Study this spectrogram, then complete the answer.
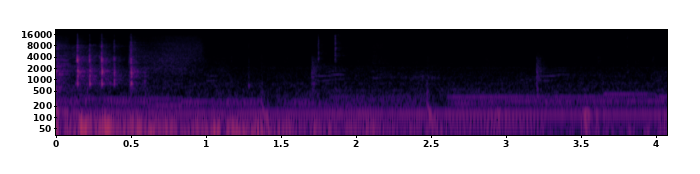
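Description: Rapid clicking of computer keyboard keys as a short word is typed into a search bar, a quick burst at the start followed by a few scattered faint clicks over a steady low hum.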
